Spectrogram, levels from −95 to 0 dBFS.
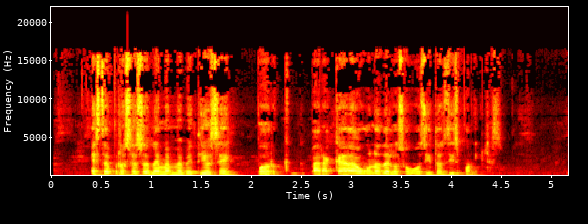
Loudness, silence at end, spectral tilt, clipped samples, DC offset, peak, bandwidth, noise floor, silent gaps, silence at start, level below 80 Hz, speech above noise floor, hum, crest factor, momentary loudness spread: -17 LUFS; 0.7 s; -2.5 dB/octave; under 0.1%; under 0.1%; 0 dBFS; 17 kHz; -58 dBFS; none; 0.4 s; -64 dBFS; 39 dB; none; 20 dB; 14 LU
